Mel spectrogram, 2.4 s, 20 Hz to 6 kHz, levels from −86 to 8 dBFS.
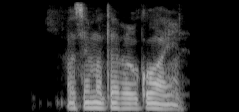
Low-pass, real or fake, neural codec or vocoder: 5.4 kHz; fake; vocoder, 44.1 kHz, 128 mel bands, Pupu-Vocoder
